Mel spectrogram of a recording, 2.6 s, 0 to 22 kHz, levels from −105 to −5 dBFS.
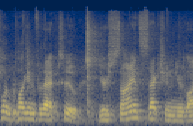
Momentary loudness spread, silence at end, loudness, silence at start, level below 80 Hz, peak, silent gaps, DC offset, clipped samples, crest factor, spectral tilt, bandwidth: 6 LU; 0 s; -32 LUFS; 0 s; -68 dBFS; -14 dBFS; none; under 0.1%; under 0.1%; 18 dB; -4.5 dB/octave; 17.5 kHz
